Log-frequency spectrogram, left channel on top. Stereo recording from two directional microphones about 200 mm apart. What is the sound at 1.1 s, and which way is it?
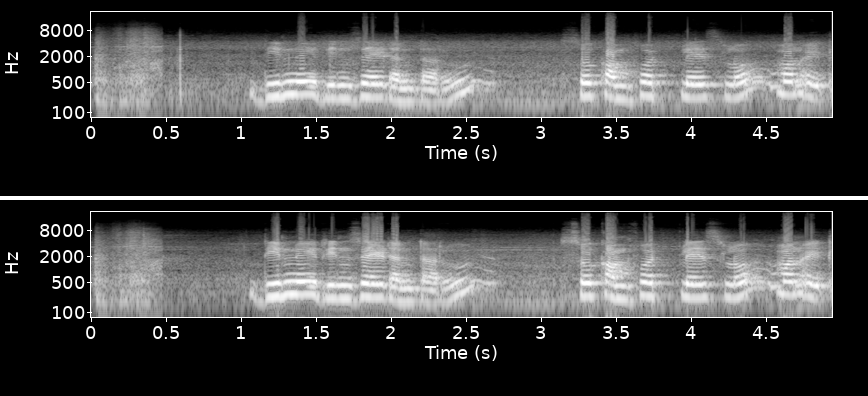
A woman's voice, 25° right (ahead or behind).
